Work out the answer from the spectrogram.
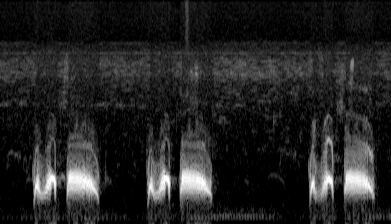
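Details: Spotted dove from Ninh Thuận, Vietnam, giving three clear cooing phrases, each a short wavering double note followed by a longer steady coo, repeated about every two seconds in a quiet setting.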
